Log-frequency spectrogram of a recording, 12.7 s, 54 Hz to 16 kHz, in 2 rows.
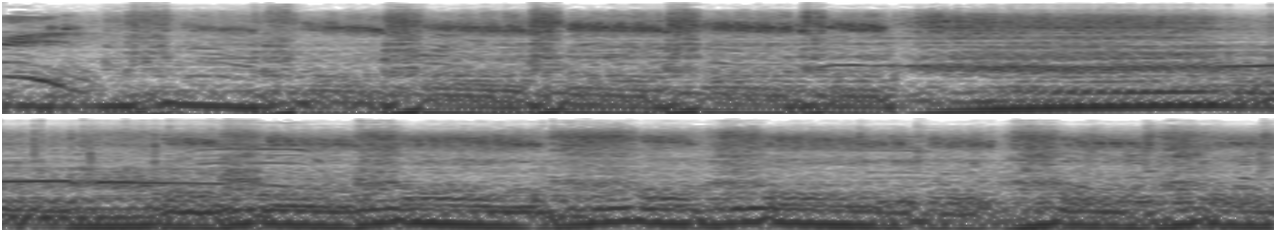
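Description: The 900-cubic-inch six-cylinder engine of a 1918 boat-tail racer, with a six-inch stroke, running with a deep, steady low note as the car is sent off from the start, a little louder from about four and a half seconds in. A long held high tone sounds over it for a few seconds in the middle.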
